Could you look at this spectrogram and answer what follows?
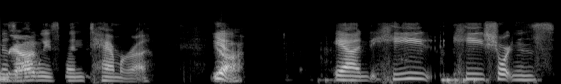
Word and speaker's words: Tamra: 99.9% of I call myself Tamara. So, Oh, there you it's like go. Well, it's then just like that silent middle syllable. Tamara.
